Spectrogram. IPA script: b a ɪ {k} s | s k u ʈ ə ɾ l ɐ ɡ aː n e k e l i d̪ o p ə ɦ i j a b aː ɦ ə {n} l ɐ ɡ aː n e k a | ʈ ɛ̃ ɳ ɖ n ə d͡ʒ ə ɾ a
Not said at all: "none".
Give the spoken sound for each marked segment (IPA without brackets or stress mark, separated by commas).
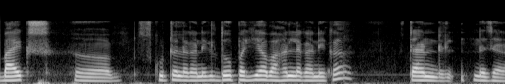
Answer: k, n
